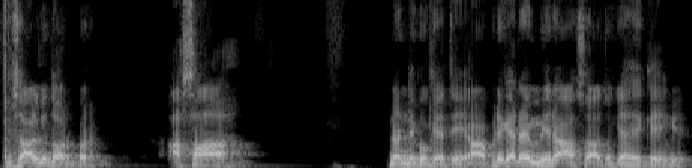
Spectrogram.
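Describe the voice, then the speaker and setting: A man teaching a grammar lesson to a class at a steady, mid pitch. He slows right down to spell out each example phrase, then keeps checking that his students follow. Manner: explanatory, drills Arabic phrases slowly, checks understanding often.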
